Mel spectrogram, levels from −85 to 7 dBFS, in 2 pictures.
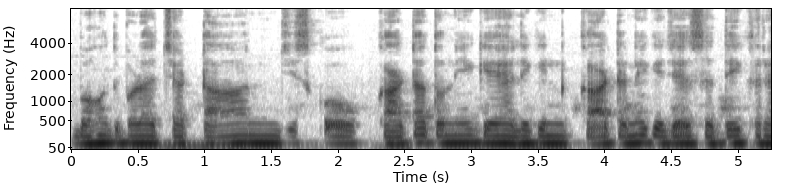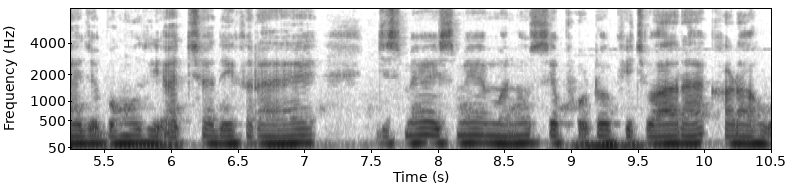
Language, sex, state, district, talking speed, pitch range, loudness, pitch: Hindi, male, Chhattisgarh, Kabirdham, 190 wpm, 105-110 Hz, -14 LUFS, 105 Hz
